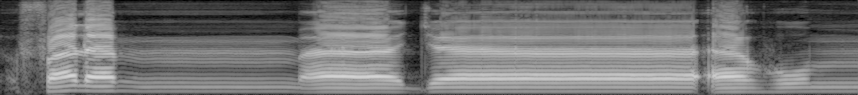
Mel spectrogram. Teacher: ada gunnah di lafal mim dan wajib kita tahan dahulu sepanjang dua harokat. Maka kita tahan dulu suara mimnya ya dua harokat.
